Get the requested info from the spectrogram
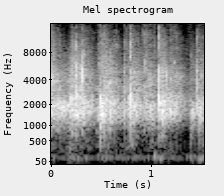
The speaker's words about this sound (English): Go ahead, clap, yes.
